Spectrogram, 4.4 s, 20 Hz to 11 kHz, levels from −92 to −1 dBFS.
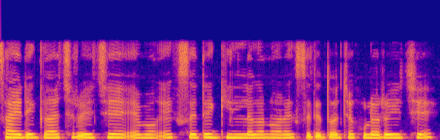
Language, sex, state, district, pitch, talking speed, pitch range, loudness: Bengali, female, Tripura, West Tripura, 250 Hz, 190 wpm, 245-255 Hz, -13 LUFS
